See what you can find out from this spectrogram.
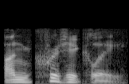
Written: uncritically

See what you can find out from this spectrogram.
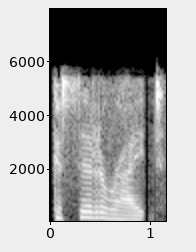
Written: cassiterite

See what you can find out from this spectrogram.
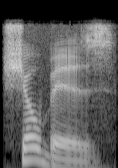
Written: showbiz

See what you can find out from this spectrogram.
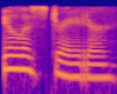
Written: illustrator

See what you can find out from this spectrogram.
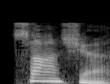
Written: sasha

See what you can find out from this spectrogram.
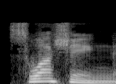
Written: swashing

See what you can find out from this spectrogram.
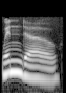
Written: window

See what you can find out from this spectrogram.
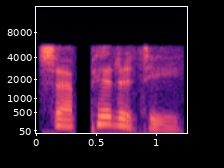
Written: sapidity

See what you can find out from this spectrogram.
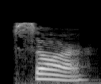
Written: sar

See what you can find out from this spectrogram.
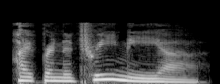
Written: hypernatremia

